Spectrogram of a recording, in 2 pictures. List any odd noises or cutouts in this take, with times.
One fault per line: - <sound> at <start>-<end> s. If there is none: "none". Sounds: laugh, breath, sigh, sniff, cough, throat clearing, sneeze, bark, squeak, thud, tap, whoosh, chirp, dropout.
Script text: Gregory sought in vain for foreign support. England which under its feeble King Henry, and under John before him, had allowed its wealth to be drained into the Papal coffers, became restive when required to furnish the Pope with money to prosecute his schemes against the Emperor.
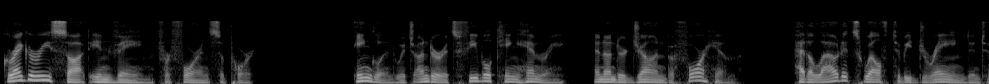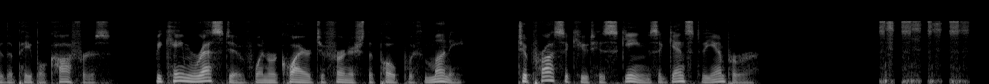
- laugh at 18.7-19.6 s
